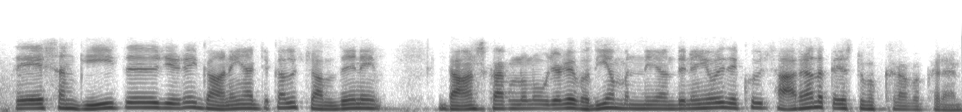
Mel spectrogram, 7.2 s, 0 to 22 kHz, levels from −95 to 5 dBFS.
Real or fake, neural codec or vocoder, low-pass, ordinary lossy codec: fake; codec, 16 kHz, 1 kbps, X-Codec, HuBERT features, trained on LibriSpeech; 5.4 kHz; Opus, 16 kbps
